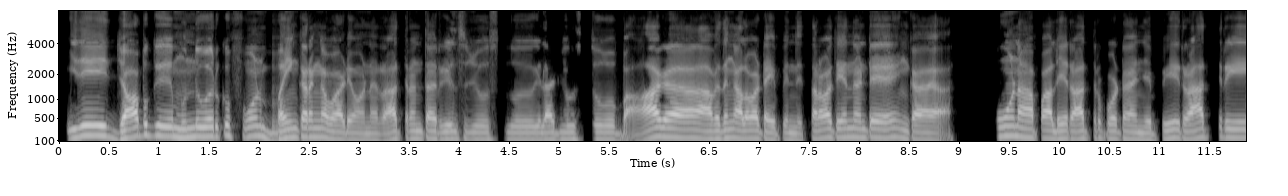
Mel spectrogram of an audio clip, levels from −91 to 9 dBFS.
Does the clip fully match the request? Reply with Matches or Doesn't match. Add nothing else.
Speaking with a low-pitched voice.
Matches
